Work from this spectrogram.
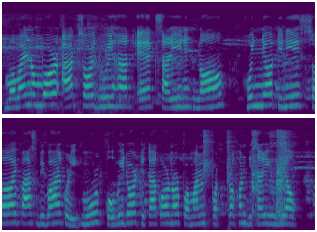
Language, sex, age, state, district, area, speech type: Assamese, female, 30-45, Assam, Sivasagar, rural, read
